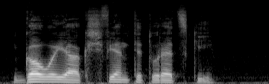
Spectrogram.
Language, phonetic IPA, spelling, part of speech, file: Polish, [ˈɡɔwɨ ˈjäc ˈɕfʲjɛ̃ntɨ tuˈrɛt͡sʲci], goły jak święty turecki, adjectival phrase, Pl-goły jak święty turecki.ogg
